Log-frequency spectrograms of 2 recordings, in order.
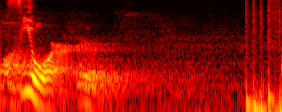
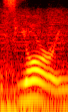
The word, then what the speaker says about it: Fior: I pronounced his name Fiori, but he said, "No, unfortunately, I'm not that fancy." I said, "Well, just hold your pinky out. Then you'll be fancy." So, it's Fior.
